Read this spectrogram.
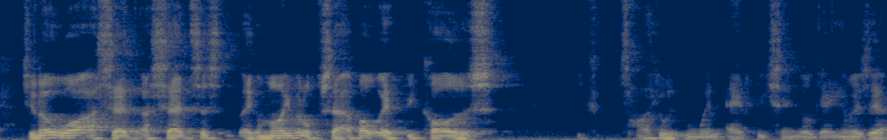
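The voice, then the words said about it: Broad Liverpool accent. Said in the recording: “the very broad accent that ... from Liverpool”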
